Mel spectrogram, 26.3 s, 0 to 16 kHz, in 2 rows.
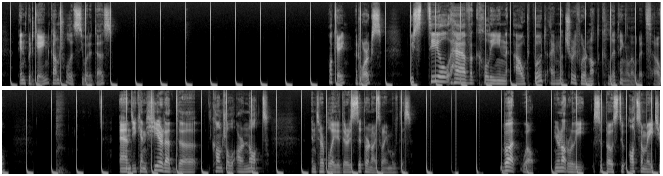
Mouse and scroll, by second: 0.4-3.7 drag, 20.9-24.7 drag.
